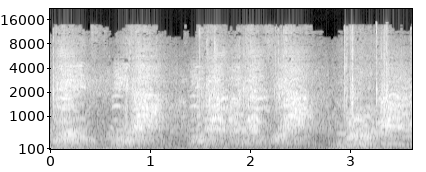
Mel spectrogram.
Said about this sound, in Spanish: Esta ha sido la banda sonora que ha acompañado a Barcelona durante los últimos días. Gritos a favor de la independencia y del referéndum del 1 de octubre.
